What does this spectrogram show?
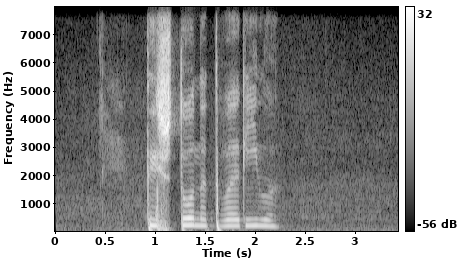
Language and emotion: Russian, neutral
